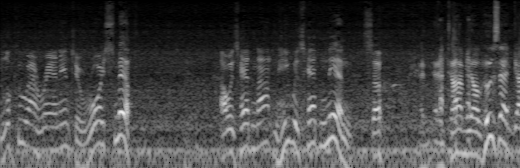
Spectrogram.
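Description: A second elderly man talks and laughs close by.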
